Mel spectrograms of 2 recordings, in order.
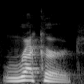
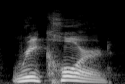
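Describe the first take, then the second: First: Record as REK-erd, weight at the start; record demonstrated as a noun, REK-erd; noun stress on first syllable. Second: Record as ree-CORD, CORD long and strong; record demonstrated as a verb, ree-CORD; verb stress on second syllable. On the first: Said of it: "And as a noun". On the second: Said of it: "So my voice goes up". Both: Shown as a demonstration.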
